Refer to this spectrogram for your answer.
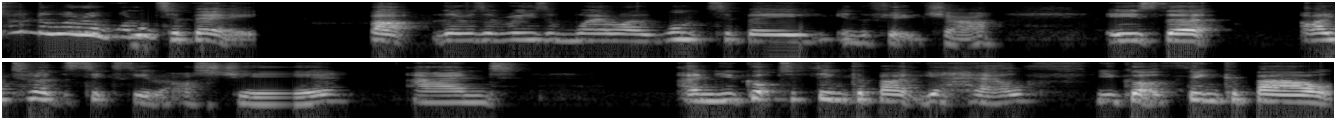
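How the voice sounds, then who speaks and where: A woman speaks at a fairly slow pace with fairly high pitch and lively intonation, in a normal speaking voice. Her loudness swings widely. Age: 60s. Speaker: weight-loss YouTuber on a panel. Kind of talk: casual chat.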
